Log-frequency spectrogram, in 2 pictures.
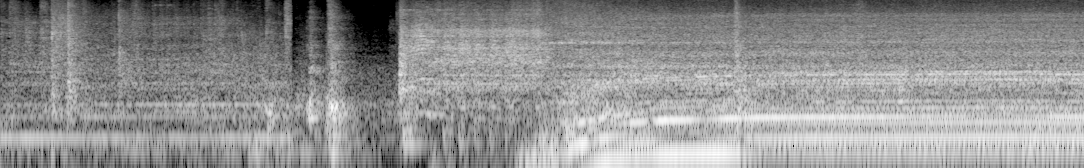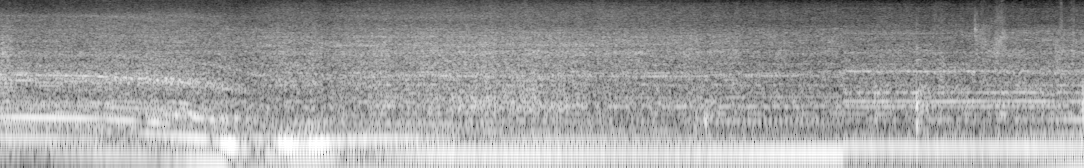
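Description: A Porsche engine turns over after a few seconds of handling noise, then rises into a sustained mid-pitched drone with revs climbing and easing as the car drives, loud and close for the rest of the run.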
